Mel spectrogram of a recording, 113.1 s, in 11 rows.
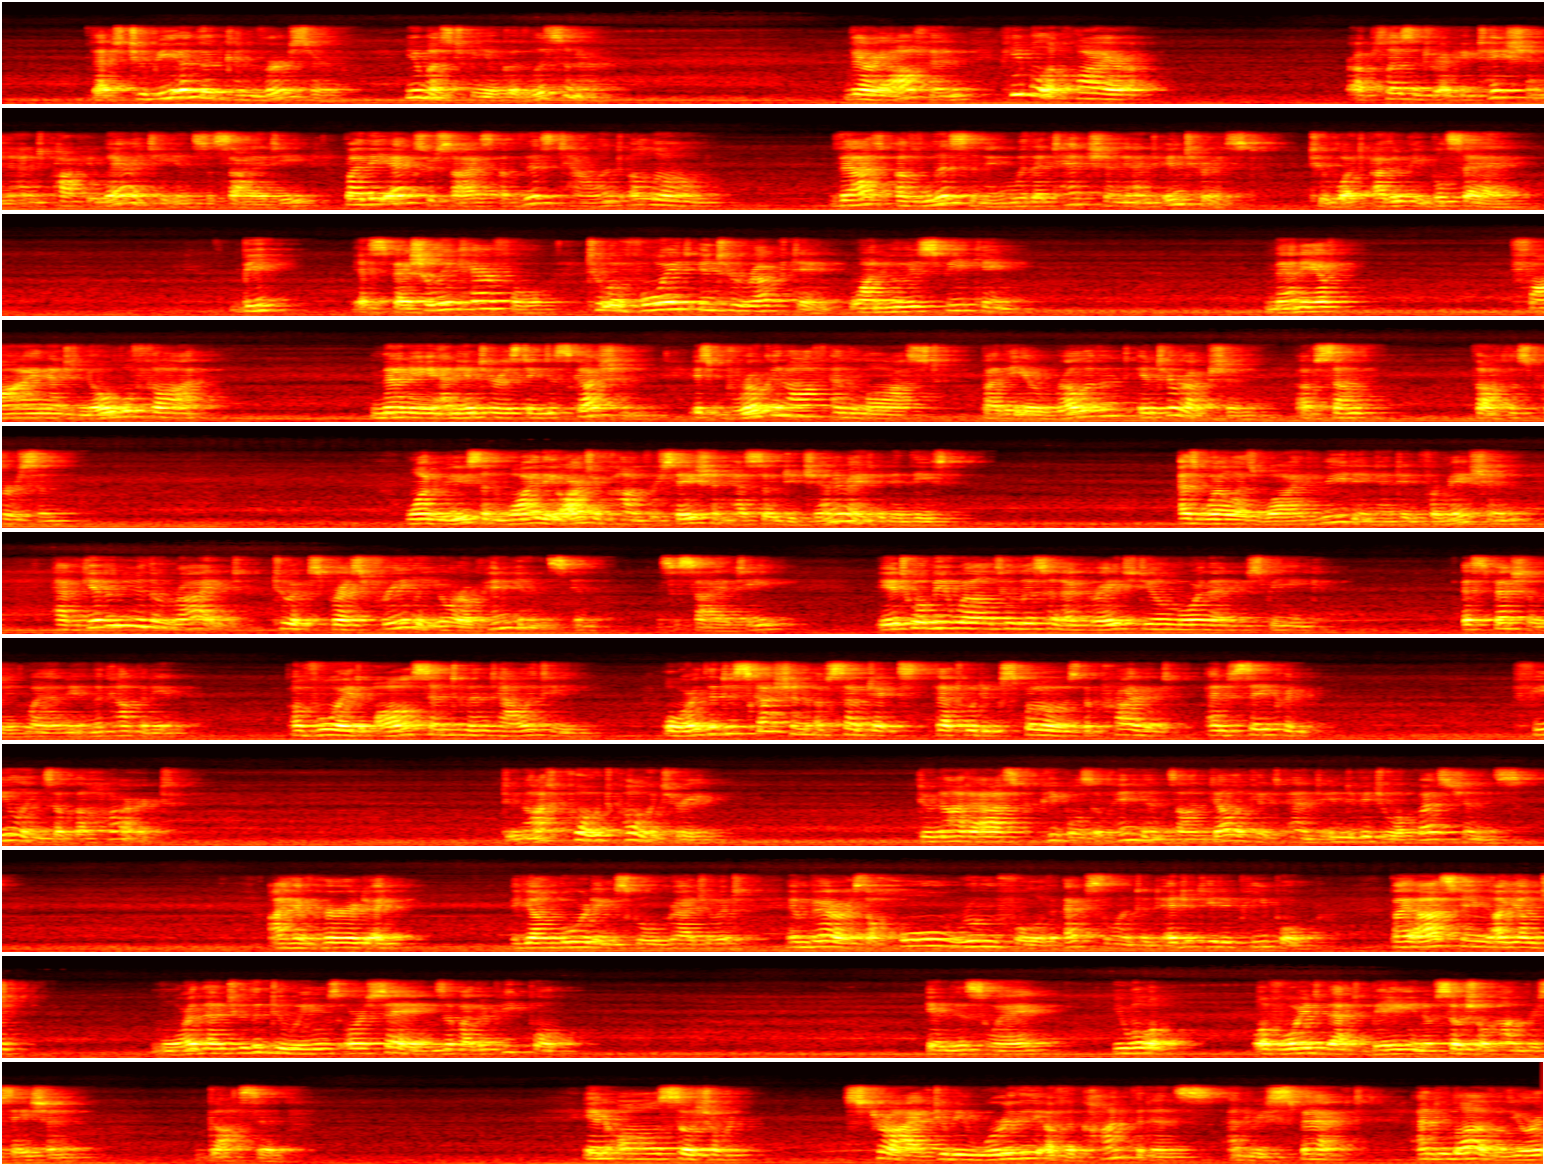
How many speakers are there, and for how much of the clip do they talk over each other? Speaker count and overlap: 1, no overlap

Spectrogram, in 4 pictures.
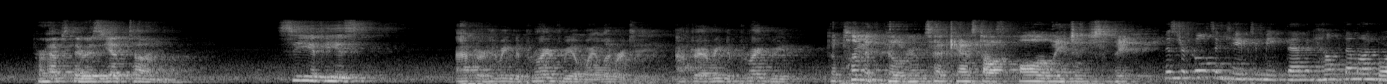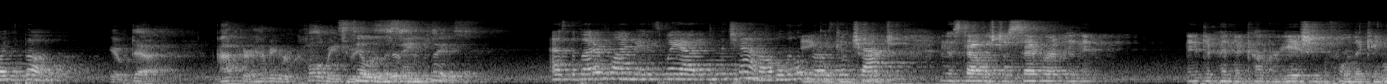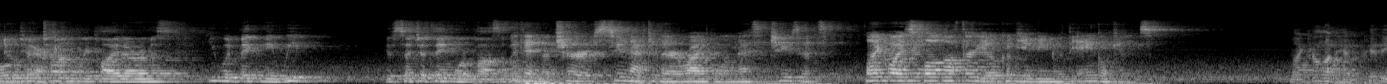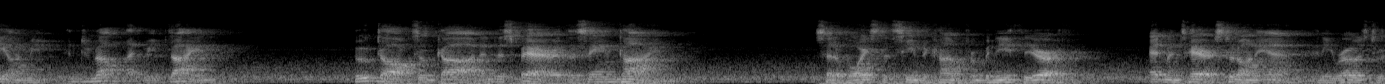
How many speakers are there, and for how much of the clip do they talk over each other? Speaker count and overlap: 4, about 6%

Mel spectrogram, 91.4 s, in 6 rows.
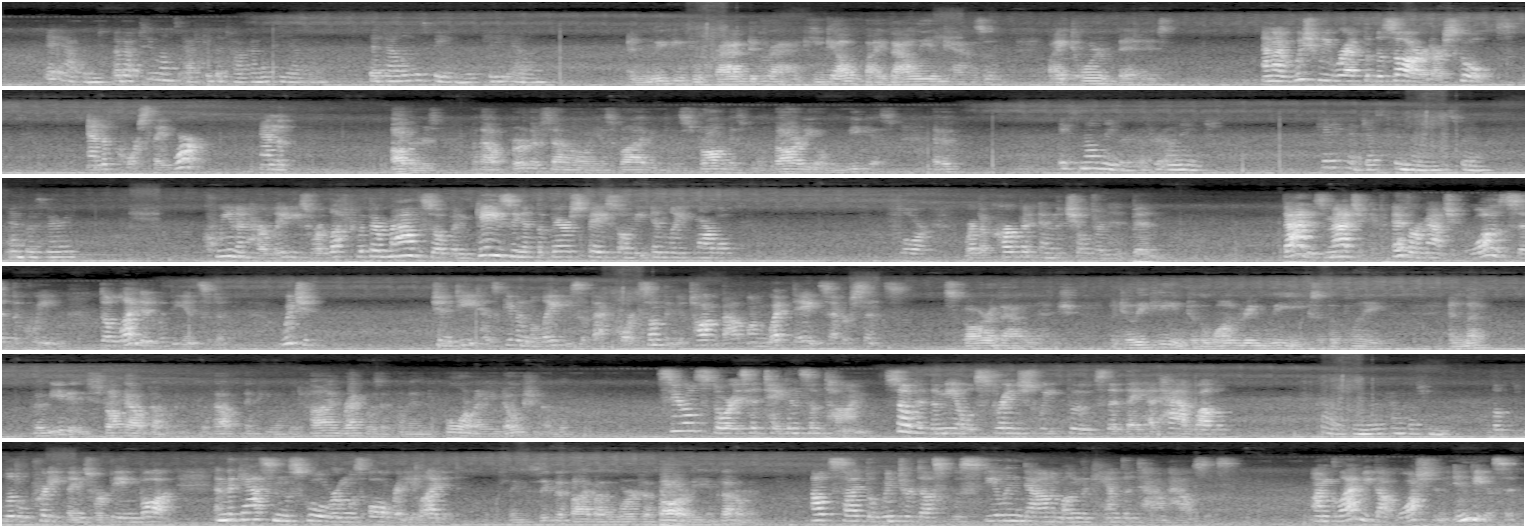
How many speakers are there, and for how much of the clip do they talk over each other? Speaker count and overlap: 4, no overlap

